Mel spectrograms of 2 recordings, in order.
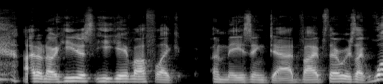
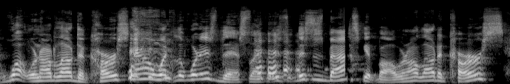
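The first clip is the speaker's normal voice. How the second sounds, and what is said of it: Put-on American dad accent. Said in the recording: “such an American accent ... my American dad”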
